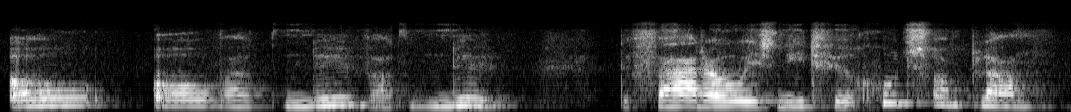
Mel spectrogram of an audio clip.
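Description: A woman narrating a children's Bible story in a dramatic, expressive way, with sighs and exclamations, in a dull, lo-fi recording. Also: medium pitch, slow.

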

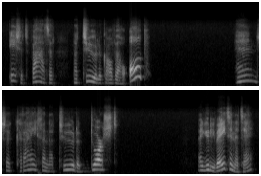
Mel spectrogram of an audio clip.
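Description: A woman's voice: on the high side, darkish tone. A woman telling a Bible story to children, asking her young listeners questions as she goes.

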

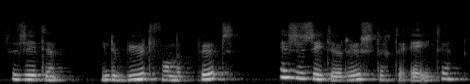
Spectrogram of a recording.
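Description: A woman telling a children's Bible story in a slow, expressive way, with dramatic rises and falls. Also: mid-range voice. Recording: roomy, dull lo-fi sound.

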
